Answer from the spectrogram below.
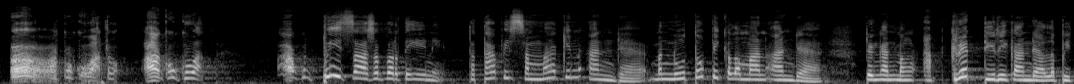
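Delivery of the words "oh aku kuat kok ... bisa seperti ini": high, strained pretend toughness; mock brave front. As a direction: put on a fake-strong front. Mocking the falsely strong person. (pura-pura kuat dengan suara tinggi)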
